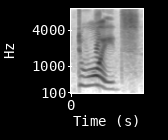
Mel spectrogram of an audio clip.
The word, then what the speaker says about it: twoids: I am naming them twoids. Twoids. Yes, twoids. Uh, Actually, so bits are equal to twoids. Bits are equivalent to lumens, not actually lumens. It's twoids. Twoids. The W is silent.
